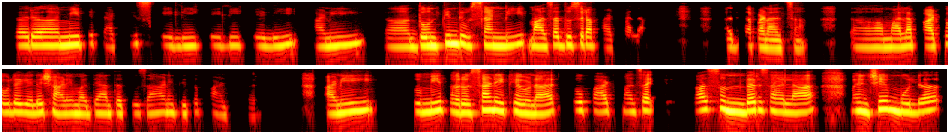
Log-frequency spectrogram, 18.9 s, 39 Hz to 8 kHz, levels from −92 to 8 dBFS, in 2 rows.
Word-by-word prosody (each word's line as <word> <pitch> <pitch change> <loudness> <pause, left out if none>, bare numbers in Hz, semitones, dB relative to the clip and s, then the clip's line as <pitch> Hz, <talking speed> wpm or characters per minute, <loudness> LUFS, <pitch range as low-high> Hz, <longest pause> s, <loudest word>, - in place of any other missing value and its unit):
तर 210 0 -4 0.3
मी 220 +2 +3
ते - - -14
प्रॅक्टिस 230 +2 -5
केली, 200 -1 -9
केली, 205 0 -13
केली 200 +3 -8 0.2
आणि 205 +6 -3 0.2
अ, 185 0 -9
2-3 200 +4 +6
दिवसांनी 205 0 +2
माझा 195 +1 0
दुसरा 210 0 0
पाठ 175 -5 -18
आला, - - -23 0.9
अध्यापनाचा. 175 -4 -5 0.5
अ, 180 -1 -10
मला 180 +2 -2
पाठवले 210 +3 -1
गेले 205 0 -1
शाळेमध्ये 190 -1 -2
आता 190 0 -5
तू 195 +1 -18
जा 190 0 -14
आणि 210 0 -6
तिथं 195 +3 -13
पाठ 185 -4 -20
कर. 150 -2 -33 0.8
आणि 225 +6 +2 0.4
तुम्ही 220 +2 +3
भरोसा 205 +3 +4
नाही 250 -2 +6
ठेवणार, 195 -2 +1
तो 245 +2 -8
पाठ 220 0 -6
माझा 225 +1 -3
इतका 255 - -7
सुंदर 235 -3 +6
झाला. 220 -4 -1 0.5
म्हणजे 235 +2 +4
मुलं 225 -1 +3
205 Hz, 130 wpm, -20 LUFS, 190-225 Hz, 0.9 s, 2-3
